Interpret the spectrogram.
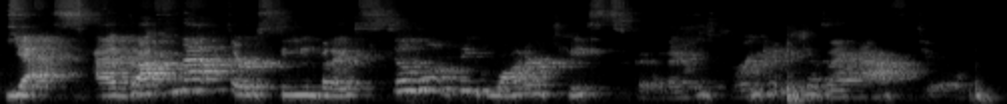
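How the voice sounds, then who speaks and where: A bright voice from a distance in a very echoey room with faint noise, an actress as a young woman with dry wit. She questions everything, in a stage drama. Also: on the high side, very animated, a little fast. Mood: dryly amused. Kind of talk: staged reading of a play. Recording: echoey, noisy, distant mic.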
